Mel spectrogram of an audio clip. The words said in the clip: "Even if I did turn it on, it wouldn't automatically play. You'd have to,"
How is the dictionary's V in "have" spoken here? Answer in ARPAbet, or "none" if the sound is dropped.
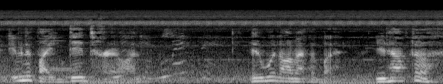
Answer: F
